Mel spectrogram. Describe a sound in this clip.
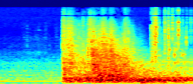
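A lift rumbles into motion.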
